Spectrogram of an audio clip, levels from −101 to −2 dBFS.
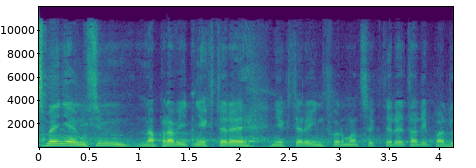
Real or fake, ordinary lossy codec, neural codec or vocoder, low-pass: fake; AAC, 48 kbps; vocoder, 44.1 kHz, 128 mel bands every 512 samples, BigVGAN v2; 10.8 kHz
